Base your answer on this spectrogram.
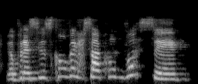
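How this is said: It sounds happy.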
